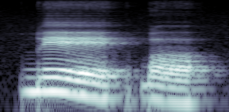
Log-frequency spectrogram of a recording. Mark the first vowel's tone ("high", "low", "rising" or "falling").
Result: falling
